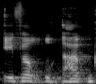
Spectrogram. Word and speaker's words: Aoife: Aoife. I tell people it's like FIFA, the soccer organization, without the F.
